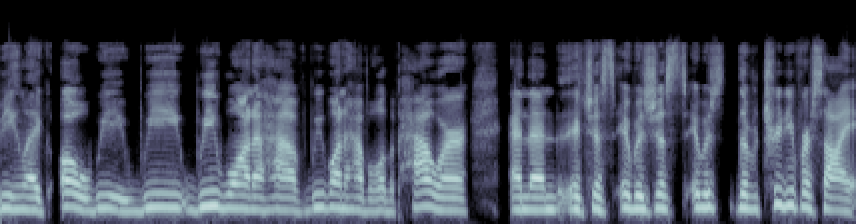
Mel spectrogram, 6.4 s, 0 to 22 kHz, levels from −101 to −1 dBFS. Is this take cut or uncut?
uncut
